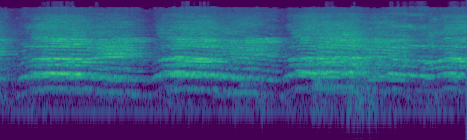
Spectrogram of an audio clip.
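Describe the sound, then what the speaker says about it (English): A large crowd at an independent wrestling match chants in unison, three long rhythmic swells of voices rising and falling in a sustained, loud, cheering cadence. "Crowd's getting behind him, chanting Rogaine."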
